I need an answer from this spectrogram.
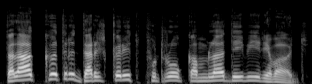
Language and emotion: Kashmiri, neutral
